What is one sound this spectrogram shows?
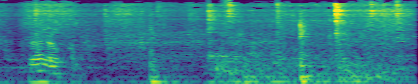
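Elevator doors slide open with a thud.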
